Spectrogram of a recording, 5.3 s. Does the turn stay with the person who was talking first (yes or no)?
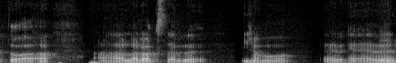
yes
